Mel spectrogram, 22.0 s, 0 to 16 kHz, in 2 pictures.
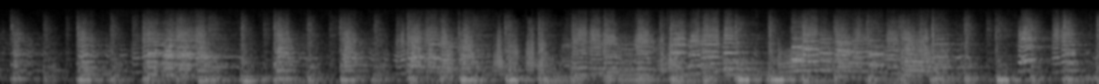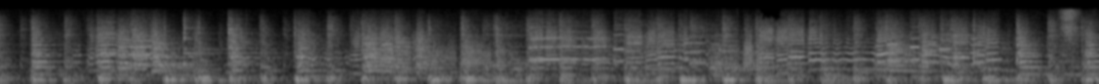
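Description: A 1944 recording of a lively early New Orleans–style jazz ensemble led by a trombone, with horns weaving a clear, bouncy melody over a steady rhythmic pulse, played continuously and fairly loud without any talking.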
